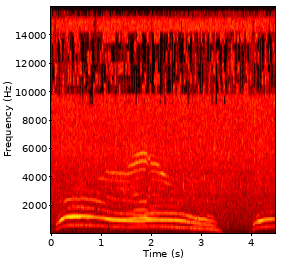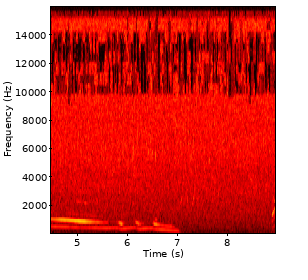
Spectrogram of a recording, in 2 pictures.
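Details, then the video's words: Cat fighting at night, trail camera recording: two long wailing yowls, the first over three seconds and falling at the end, the second shorter and wavering downward, with a fresh cry beginning at the close. "Cat Fight at Night & Call Weird Sounds"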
